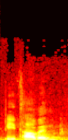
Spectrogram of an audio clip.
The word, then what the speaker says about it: Beethoven: Am I saying that correctly? Beethoven, thank you.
